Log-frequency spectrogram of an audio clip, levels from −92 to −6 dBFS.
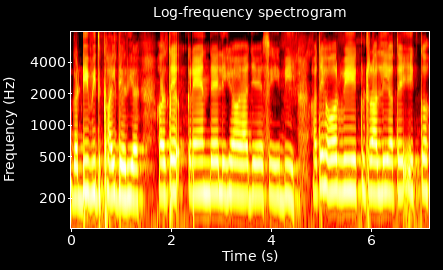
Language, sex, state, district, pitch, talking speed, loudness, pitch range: Punjabi, male, Punjab, Fazilka, 220 Hz, 165 wpm, -13 LUFS, 210-230 Hz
